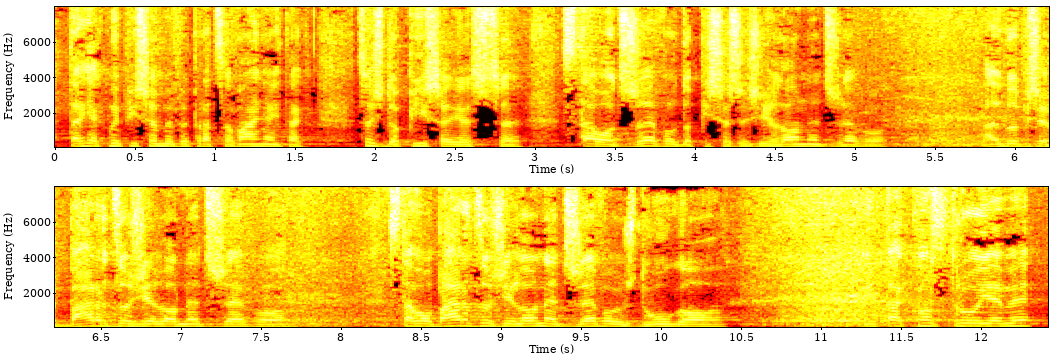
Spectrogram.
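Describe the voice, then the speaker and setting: A man's voice: mid-range voice, moderate pace, noisy background. A man, a priest, giving a humorous sermon to students, telling anecdotes and acting out the people in them. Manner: storytelling, acts out quoted voices. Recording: echoey hall with long reverb.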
